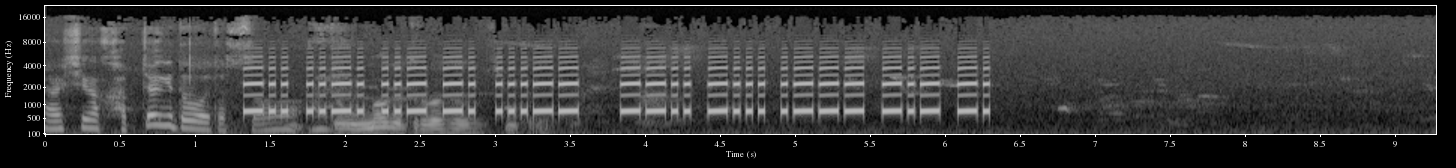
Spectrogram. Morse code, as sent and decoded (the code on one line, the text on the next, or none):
-.. ..-. ..- -. ...-- / --.. -... .--- -.- -.
DFUN3 ZBJKN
